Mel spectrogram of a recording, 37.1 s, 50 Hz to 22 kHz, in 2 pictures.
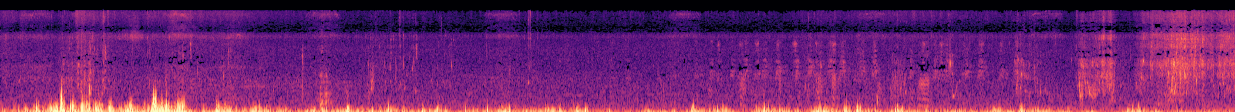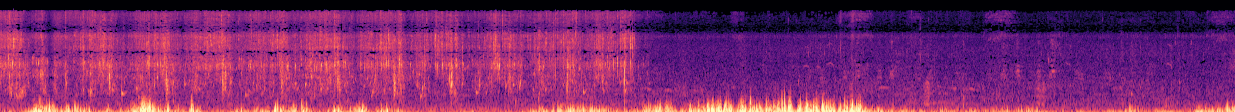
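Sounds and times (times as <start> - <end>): hand splashing pond water: 5.5 - 6.8, 15.2 - 28.2.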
